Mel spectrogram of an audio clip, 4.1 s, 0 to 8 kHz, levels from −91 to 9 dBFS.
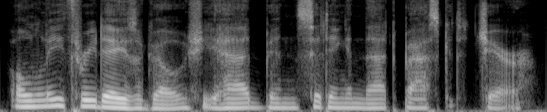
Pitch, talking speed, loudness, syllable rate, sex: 130 Hz, 175 wpm, -18 LUFS, 4.2 syllables/s, male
